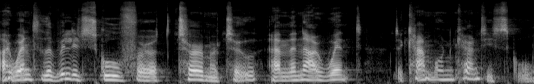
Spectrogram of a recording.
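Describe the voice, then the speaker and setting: In a Cornish accent, a woman speaks at a fairly slow pace. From Cornwall, England. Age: 90s. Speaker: retired nurse and farmer's wife recalling local history. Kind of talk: oral history interview. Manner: halting, with fillers.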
